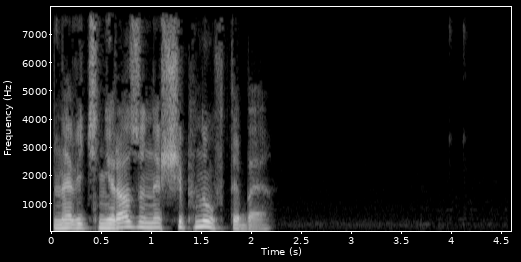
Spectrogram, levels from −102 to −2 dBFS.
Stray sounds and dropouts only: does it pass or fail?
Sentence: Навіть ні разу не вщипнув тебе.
pass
